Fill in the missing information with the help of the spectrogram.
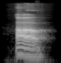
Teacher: So this O sound is more open and wider than the British and American dialects. So it's a bit more open mouth, a bit wider, a bit more relaxed. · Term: the O sound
